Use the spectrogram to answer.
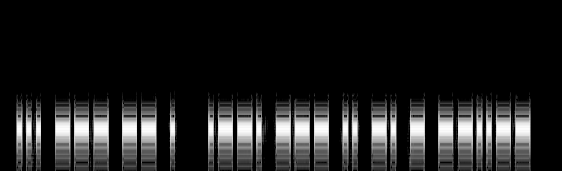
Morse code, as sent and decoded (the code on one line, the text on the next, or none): ... --- -- . / .--. --- .. -. - --..--
SOME POINT,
